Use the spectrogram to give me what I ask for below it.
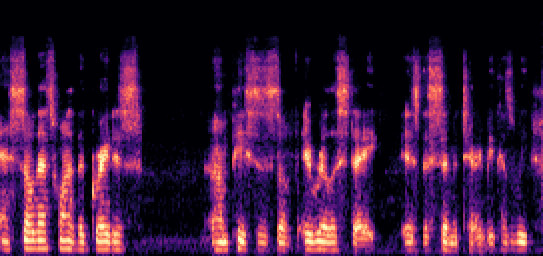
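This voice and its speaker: Speaking at a fairly quick pace, a man with an American accent keeps a medium pitch and a monotone, flat intonation. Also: dry, close sound with no echo. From Michigan, US Midwest. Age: 60s. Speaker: bodybuilder. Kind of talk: interview.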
